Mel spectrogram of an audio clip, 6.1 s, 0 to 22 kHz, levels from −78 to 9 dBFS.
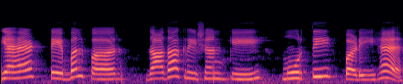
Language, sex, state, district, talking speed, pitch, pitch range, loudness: Hindi, male, Punjab, Fazilka, 90 wpm, 275 Hz, 245-310 Hz, -13 LUFS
